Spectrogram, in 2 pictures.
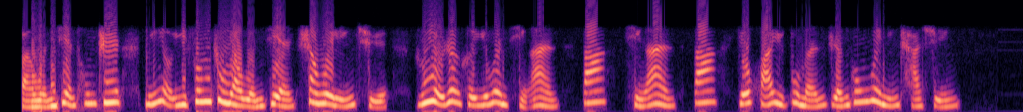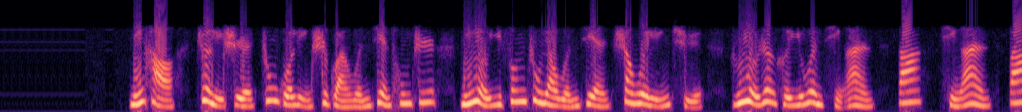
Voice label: chinese voice mail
